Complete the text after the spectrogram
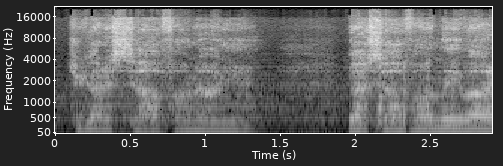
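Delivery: put-on low, hushed drunken mumble. Drunk man asking his seatmate for a phone, low and mumbled. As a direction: murmur it like a wasted seatmate.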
